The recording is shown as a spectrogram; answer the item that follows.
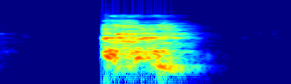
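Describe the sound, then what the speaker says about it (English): One short, sharp cough, close and loud, against silence. "Sorry, got a cough."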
